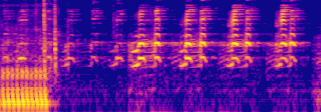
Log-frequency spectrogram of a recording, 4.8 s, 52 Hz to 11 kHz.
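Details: Geese on a property's pond in early spring, apparently unhappy at a vehicle arriving fast, give loud, nasal honks in a ragged run of about five bursts, one every 0.7 s, after a low engine rumble.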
